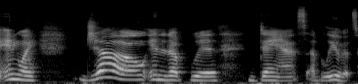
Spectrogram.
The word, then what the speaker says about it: DNCE: And I hope that whoever I marry does not hate me for that, but I want to dance to that song.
